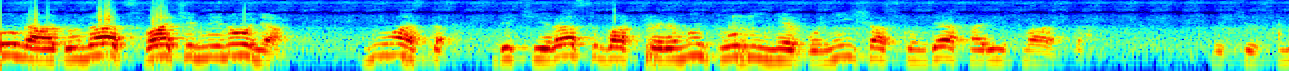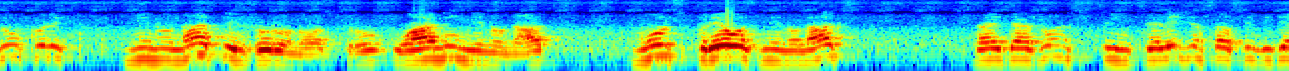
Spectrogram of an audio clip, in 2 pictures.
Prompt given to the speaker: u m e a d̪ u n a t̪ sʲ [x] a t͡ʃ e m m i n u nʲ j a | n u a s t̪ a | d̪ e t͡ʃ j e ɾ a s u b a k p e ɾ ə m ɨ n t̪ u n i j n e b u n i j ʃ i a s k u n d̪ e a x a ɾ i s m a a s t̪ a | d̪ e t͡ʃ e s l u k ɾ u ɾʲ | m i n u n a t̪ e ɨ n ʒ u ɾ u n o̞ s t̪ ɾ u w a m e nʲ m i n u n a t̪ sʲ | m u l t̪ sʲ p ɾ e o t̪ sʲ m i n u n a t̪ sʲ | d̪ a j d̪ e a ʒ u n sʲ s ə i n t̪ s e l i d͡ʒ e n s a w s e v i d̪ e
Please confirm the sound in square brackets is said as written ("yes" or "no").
no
